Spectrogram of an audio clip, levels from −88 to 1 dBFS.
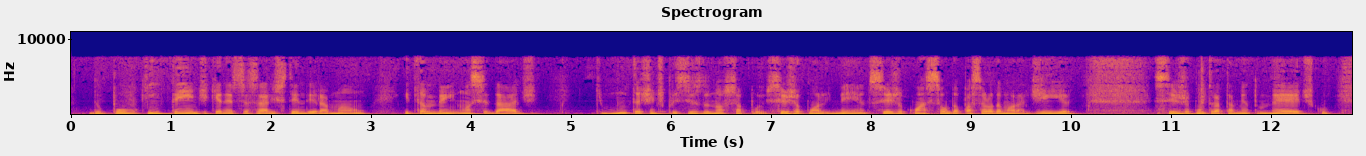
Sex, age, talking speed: male, 50-69, 170 wpm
